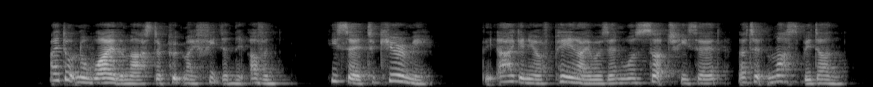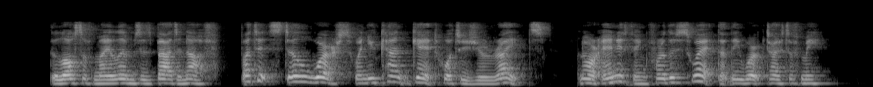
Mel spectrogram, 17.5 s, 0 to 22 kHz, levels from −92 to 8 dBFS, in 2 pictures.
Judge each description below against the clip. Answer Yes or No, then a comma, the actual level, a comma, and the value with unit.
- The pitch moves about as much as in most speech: Yes, average, 4.2 semitones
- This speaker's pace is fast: Yes, fast, 220 wpm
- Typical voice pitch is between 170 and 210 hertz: Yes, medium, 185 Hz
